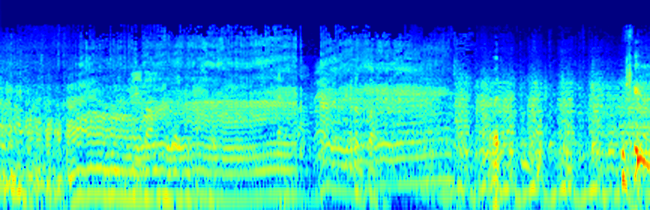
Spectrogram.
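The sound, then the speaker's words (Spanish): A rally car engine at a rally in Mexico drones loudly, its rich buzzing tone wavering slightly in pitch, briefly dipping midway before picking back up with rougher revs near the end. “escuchar el tran tran.”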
